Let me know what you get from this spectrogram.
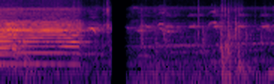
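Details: Texel Merino ram, eleven months old, described as jumbo-sized; a loud harmonic bleat lasts nearly a second, followed by a brief silence, then background music and faint voices.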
